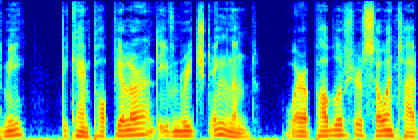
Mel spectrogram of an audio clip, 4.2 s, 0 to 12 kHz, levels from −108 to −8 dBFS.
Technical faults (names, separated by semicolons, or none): none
